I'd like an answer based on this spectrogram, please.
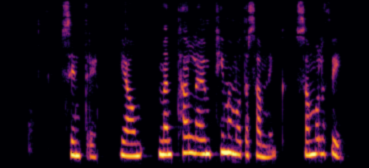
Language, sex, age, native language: Icelandic, female, 50-59, Icelandic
